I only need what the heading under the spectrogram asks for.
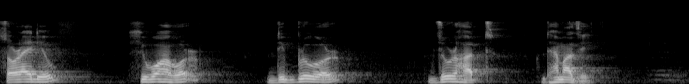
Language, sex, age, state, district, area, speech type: Assamese, male, 45-60, Assam, Charaideo, urban, spontaneous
